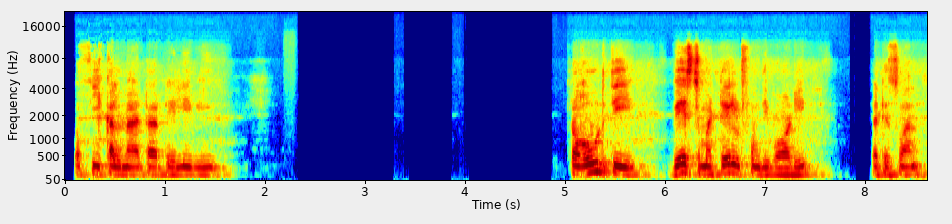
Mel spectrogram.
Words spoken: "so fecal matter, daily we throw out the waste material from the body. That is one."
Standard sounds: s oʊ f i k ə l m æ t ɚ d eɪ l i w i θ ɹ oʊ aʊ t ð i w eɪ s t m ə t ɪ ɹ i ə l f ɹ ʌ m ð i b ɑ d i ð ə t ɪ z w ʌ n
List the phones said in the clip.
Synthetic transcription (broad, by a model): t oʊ p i k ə l m æ t ɚ d eɪ l i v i t ɹ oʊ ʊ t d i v eɪ s t m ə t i l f ɹ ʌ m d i b ɑ d i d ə t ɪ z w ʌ n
